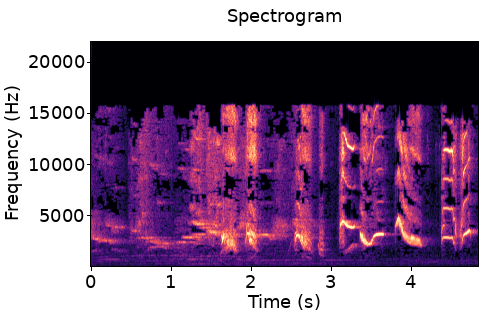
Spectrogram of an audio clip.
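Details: Home-bred caged Oriental magpie-robin (kacer) in persistent fighter style, singing freely and showing off its repertoire: a few harsh scratchy notes, then loud clear whistled slurs and rising-falling upswept phrases in short bursts, with a faint low hum behind.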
